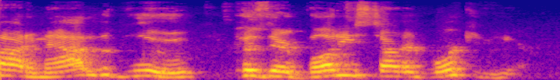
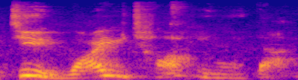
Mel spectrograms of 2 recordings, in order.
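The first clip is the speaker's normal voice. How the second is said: low, much softer mock disbelief; puzzled aside; 5 semitones lower, 12 dB quieter than usual. Friend reacting to an odd call, low and baffled.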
